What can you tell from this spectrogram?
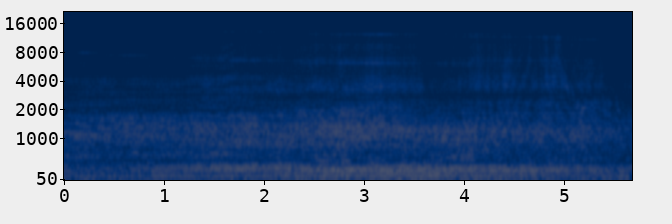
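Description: Turbine engine of a radio-controlled F-104 Starfighter model jet flying low past the field. A rushing jet noise carries a high whine that slowly falls in pitch, loudest about halfway through, then fading.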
